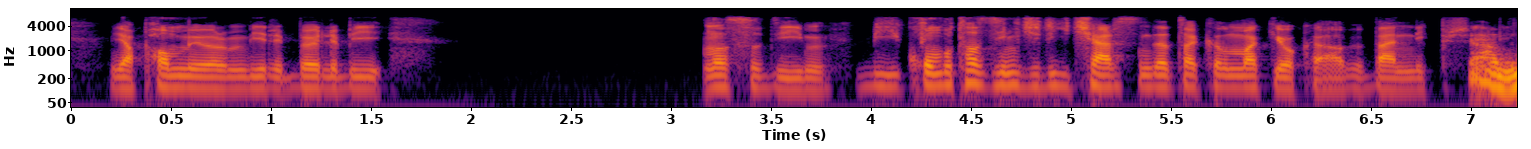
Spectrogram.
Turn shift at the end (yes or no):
yes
